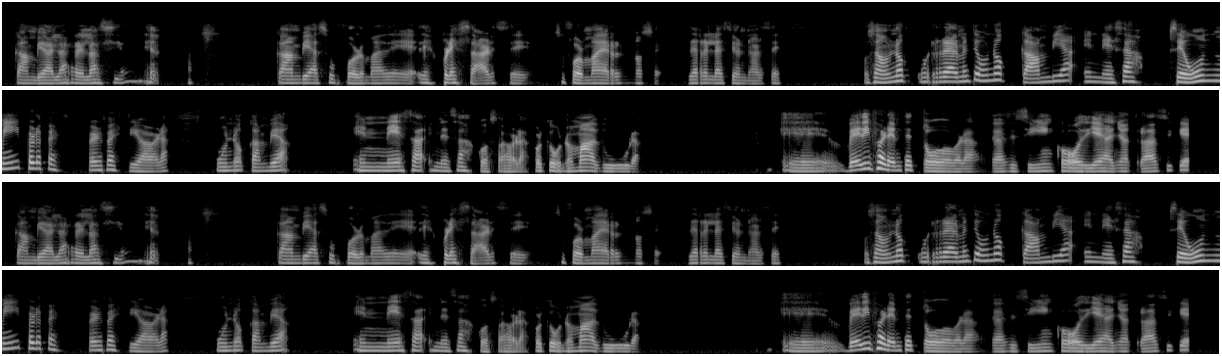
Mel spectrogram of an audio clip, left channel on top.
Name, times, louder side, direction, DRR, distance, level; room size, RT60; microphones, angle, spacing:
voice 1, 0.1-1.6 2.0-2.1 2.7-5.3 5.7-6.5 6.9-7.8 8.6-11.4 11.7-12.8 13.0-13.8 14.3-15.0 15.7-18.6 20.0-24.1, left 3 dB, 35° left, 2.2 m, -26 dB
open air
head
